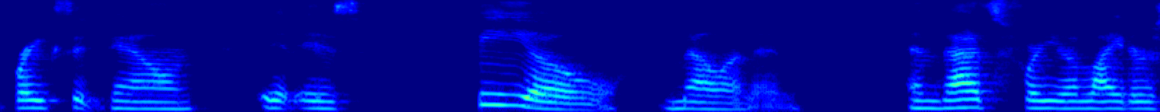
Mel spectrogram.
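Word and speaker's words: pheomelanin: that would be theom melanin now some people pronounce it fom melanin but if you look at how the text breaks it down it is Theo melanin and that's for your lighter skin tones um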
